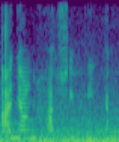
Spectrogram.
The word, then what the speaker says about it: 안녕하십니까: 안녕하십니까.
